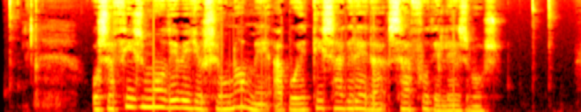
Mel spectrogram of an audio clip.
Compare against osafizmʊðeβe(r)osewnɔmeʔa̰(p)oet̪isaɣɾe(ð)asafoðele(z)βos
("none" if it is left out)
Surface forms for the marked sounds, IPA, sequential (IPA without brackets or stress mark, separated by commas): ʎ, p, ɣ, z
